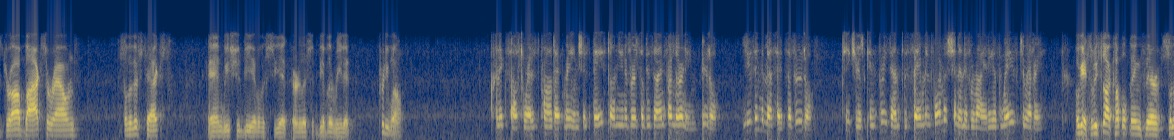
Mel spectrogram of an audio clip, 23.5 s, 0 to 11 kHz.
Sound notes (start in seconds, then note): 9.5 computer reading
